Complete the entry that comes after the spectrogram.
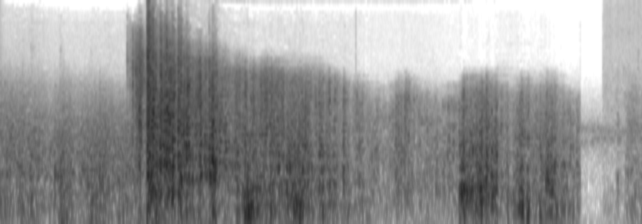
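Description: Thunder: a sharp crack about two seconds in, then a long rolling rumble that swells a few times and fades, dropping away near the end.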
